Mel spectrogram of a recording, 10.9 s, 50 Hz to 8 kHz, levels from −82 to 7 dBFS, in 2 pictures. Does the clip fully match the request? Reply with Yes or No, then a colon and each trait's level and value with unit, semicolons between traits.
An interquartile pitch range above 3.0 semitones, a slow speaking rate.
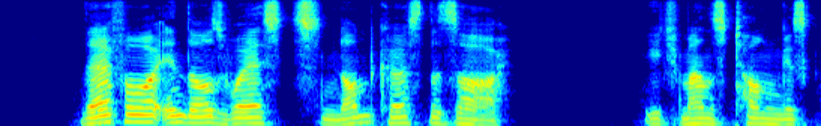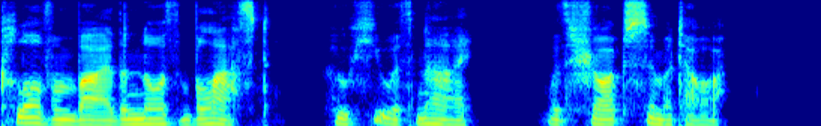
Yes: average, 4.2 semitones; slow, 105 wpm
